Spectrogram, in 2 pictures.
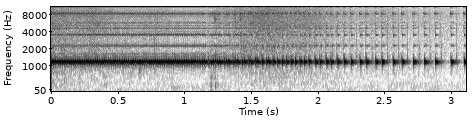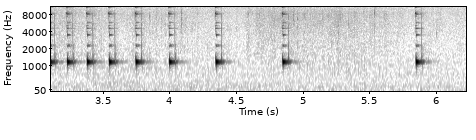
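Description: Spinning-wheel tick sound from the wheelofnames.com name picker: clicks so fast at first that they blur into one steady beep, then separating into distinct ticks that come slower and slower as the wheel comes to rest, the last one about a second after the one before.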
